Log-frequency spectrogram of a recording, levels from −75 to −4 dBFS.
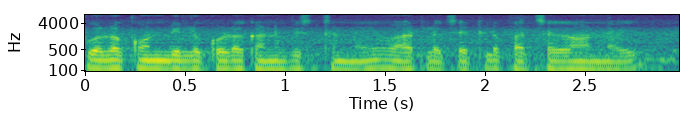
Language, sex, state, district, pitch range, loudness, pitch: Telugu, male, Telangana, Mahabubabad, 100-110 Hz, -16 LUFS, 105 Hz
